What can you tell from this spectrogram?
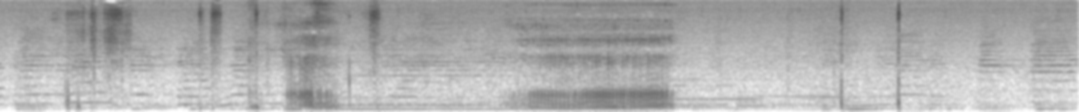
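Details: Sleeping pug snoring: rough, rattling snorts during sleep breathing, music playing in background.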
